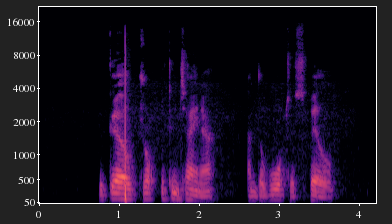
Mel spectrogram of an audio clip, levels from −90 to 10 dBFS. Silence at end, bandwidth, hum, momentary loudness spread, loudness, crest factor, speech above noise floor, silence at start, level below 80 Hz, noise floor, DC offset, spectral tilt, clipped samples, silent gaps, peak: 0.55 s; 15 kHz; none; 21 LU; -34 LUFS; 32 dB; 49 dB; 0.75 s; -68 dBFS; -82 dBFS; under 0.1%; -5 dB/octave; under 0.1%; none; -4 dBFS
